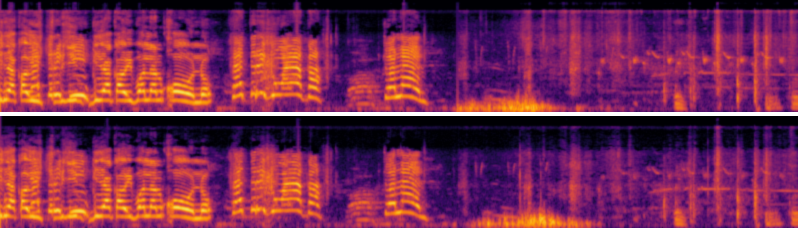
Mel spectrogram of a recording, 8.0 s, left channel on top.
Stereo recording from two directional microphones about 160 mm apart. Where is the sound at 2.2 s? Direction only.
90° left.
